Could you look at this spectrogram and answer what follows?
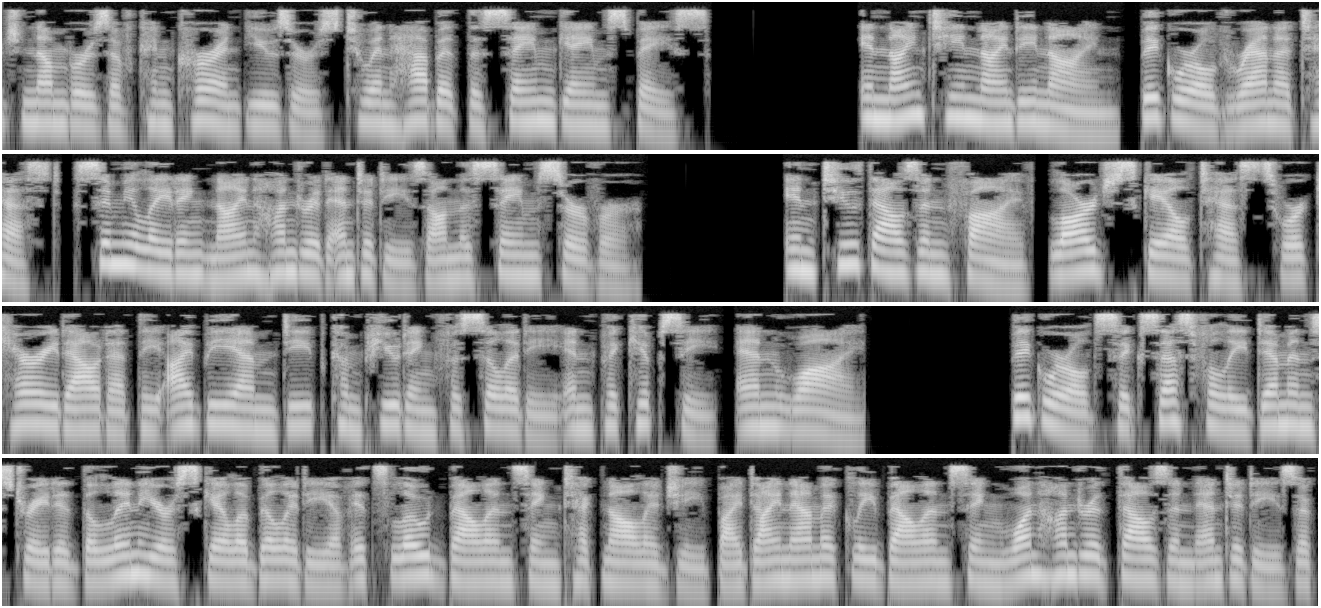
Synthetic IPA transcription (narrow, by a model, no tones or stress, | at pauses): d͡ʒnʌ̃mbə˞zʌv̥kʰɨ̃nkʰɜ˞ɨ̃nʔjʉzə˞z̥tʰɨɨ̃nɦæbɨt̪̚ðɨsẽɪ̃mɡẽɪ̃mspeɪs | ɨ̃nːãɪ̃ntʰĩnːãɪ̃ntinãɪ̃nb̥ɪɡwɜ˞lˠd̚ɹæ̃nɨtʰɛstsɪ̃mjɨleɪɾɪ̃ŋnãɪ̃nɦʌ̃ndɹɨɾɛ̃ntɨɾizn̩ðɨsẽɪ̃msɜ˞və̰˞ | ɨ̃ntʰʉθaʊzɨ̃nd̥faɪvlɑɹd̥ʒ̥skeɪlˠtʰɛstswə˞kʰɛɹiɾaʊɾɨt̪̚ðiʔaɪbiɛ̃mdip̚kʰɨ̃m̩pʰj̥ʉɾɪ̃ŋfɨsɪlˠəɾiɪ̃npʰɨkʰɪpsiɨ̃nwaɪ | b̥ɪɡwɜ˞lˠd̥sɨksɛsfl̩ˠidɛmɨ̃nstɹ̥eɪɾɨd̪̚ðəlɪ̃ñiə˞skeɪlˠəbɪlˠɨɾiʌvɨtsloʊd̚bælˠə̃nsɪ̃ŋtʰɛk̚nɑlˠəd͡ʒibaɪdaɪnæmɨklibælˠə̃nsɪ̃ŋwʌ̃nɦʌ̃ndɹɨd̪̚θaʊzɨ̃ndɛ̃ntɨɾizɨ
